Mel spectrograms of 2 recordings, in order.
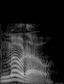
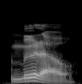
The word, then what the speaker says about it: Moto: Next up, we have Moto. Some people might pronounce it Muto, but that's a completely false and incorrect and a terrible pronunciation.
